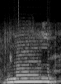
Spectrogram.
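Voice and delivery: high ringing woo; loud whoop. Real, not acted. Preacher whooping to the congregation. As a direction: let a joyful woo fly.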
